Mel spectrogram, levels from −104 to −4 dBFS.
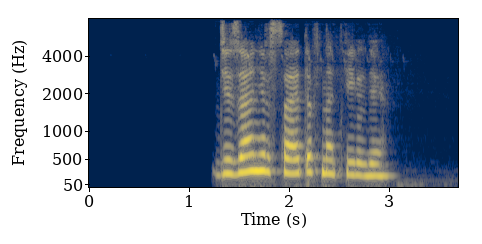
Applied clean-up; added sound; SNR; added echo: neural mask model DeepFilterNet 3.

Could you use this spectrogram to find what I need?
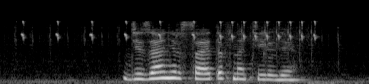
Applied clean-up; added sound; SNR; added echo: none; Mechanisms; 14 dB; none.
